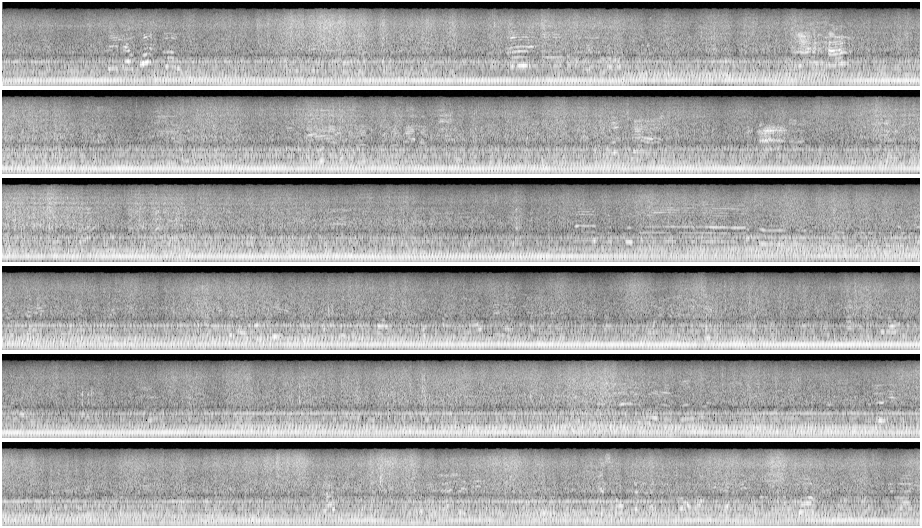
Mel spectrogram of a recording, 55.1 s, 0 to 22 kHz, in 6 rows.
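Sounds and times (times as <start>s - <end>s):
motorboat engine droning: 0.0s - 55.0s.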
